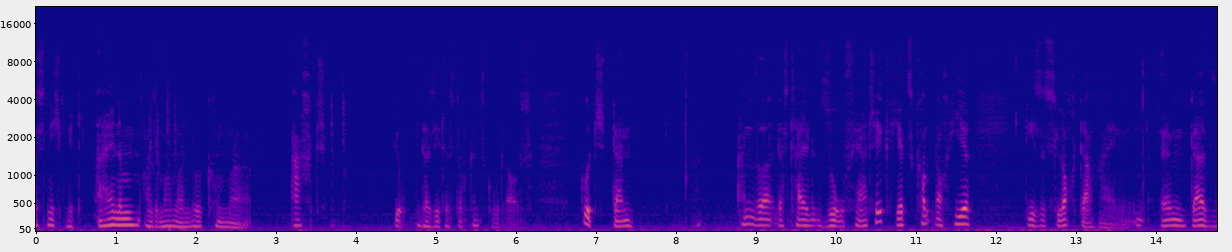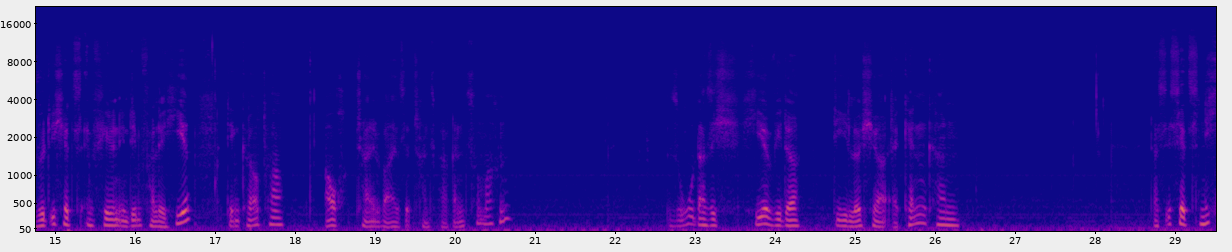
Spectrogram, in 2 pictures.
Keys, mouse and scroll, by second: 1.4 KP_0, 1.7 KP_Decimal, 3.3 KP_8, 3.7 Tab, 5.3 scroll down 2, 7.2 click, 8.9-11.3 middle drag, 15.2 click, 17.4 ctrl+d, 19.3-22.0 drag, 22.4 click, 22.9-23.9 middle drag, 24.6-25.0 scroll up 2, 25.0 shift+middle click, 26.3 scroll down 1, 26.8-27.8 middle drag.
